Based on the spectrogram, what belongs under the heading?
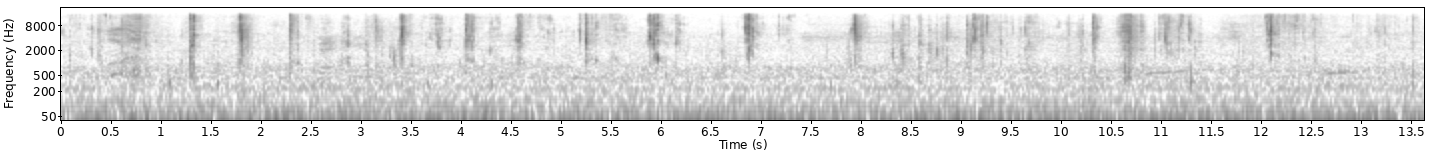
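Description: Chewing fried flounder close to a clip-on microphone: wet mouth clicks and soft crunches at irregular intervals.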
